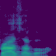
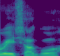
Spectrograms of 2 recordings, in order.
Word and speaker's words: Ra's al Ghul: No, we know from the beginning it's Ra's al Ghul or Ra's al Ghul, however you prefer to pronounce it. It's Ra's.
